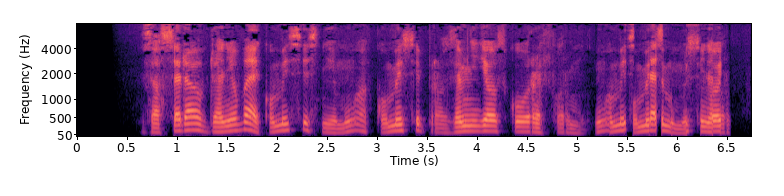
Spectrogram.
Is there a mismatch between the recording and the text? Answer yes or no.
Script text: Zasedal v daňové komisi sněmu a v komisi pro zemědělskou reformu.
yes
